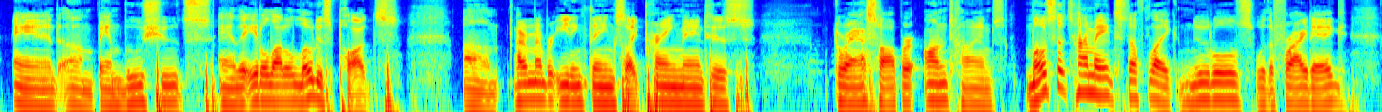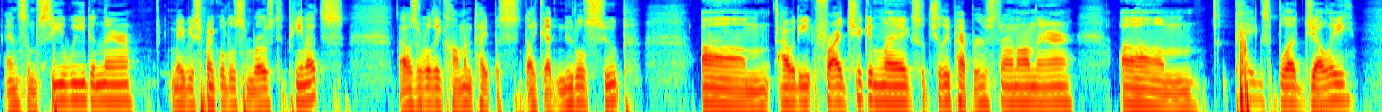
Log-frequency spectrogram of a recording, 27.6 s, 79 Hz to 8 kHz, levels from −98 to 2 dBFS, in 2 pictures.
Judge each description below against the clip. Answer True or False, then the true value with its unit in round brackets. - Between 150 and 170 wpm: True (165 wpm)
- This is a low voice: True (110 Hz)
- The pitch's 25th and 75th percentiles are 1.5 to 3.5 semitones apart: True (2.8 semitones)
